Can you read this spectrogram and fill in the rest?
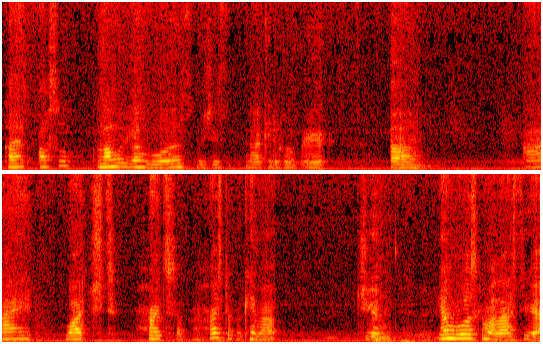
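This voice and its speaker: A woman's voice: mid-range voice, dark tone, a little hiss or hum, poor audio. A teenage girl vlogging at home, chatting casually to her camera, rambling with lots of ums. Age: teens. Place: room at home.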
